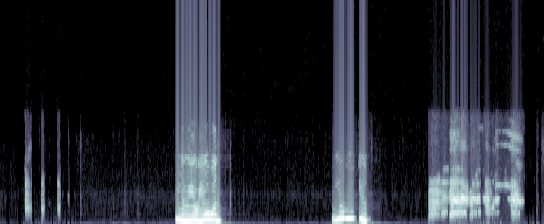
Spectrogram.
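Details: Neighborhood cat in a running feud with an orange cat: a few faint ticks, then two drawn-out, wavering, tonal yowls of about a second each, and a harsher, noisy, broken vocal burst near the end.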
